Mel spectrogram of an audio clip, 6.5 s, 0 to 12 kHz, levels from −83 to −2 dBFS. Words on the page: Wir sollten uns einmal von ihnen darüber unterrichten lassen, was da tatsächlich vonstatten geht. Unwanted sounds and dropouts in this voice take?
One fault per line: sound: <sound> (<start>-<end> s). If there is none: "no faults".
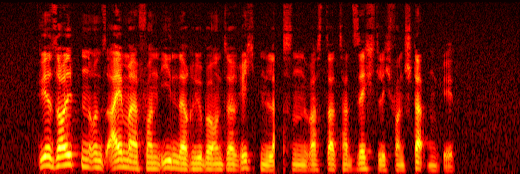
sound: dropout (3.4-3.5 s)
